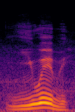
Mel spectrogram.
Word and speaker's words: llueve: Par contre, attention, quand vous avez deux L, hola floppy, quand vous avez deux L, ça se prononce comme un Y. Y. Par exemple, il pleut, llueve.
